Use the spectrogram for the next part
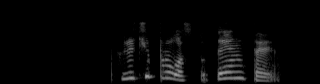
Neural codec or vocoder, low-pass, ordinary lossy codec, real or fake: codec, 44.1 kHz, 2.6 kbps, SNAC; 7.2 kHz; none; fake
